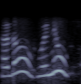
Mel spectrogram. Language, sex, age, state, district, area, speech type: Kashmiri, female, 30-45, Jammu and Kashmir, Bandipora, rural, conversation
